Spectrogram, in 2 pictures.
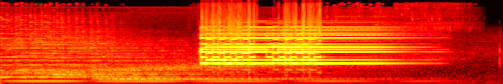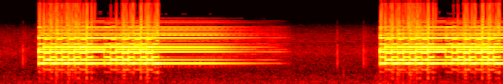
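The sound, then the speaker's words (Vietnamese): A telephone rings late at night after a number is dialed. A lower tone comes first, then three loud electronic ring bursts at an even pace, separated by quiet gaps, with no talking. “Do dự một lát, ông vẫn bấm số máy của nhà báo Nhật Bản Inose.”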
